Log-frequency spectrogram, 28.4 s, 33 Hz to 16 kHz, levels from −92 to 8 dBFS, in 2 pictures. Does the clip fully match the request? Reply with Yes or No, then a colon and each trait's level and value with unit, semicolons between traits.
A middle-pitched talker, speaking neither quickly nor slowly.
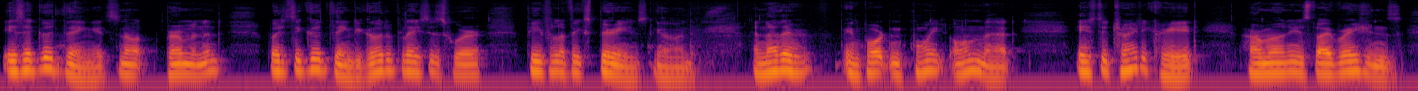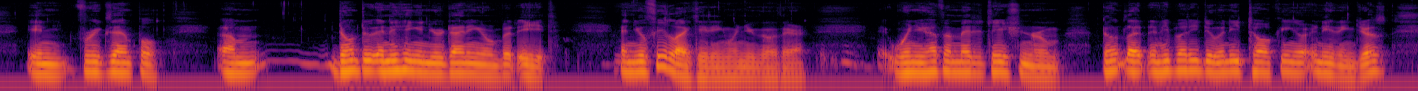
No: low, 115 Hz; average, 150 wpm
